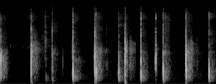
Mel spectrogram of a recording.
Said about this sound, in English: Let's clap for him.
